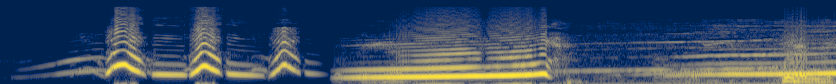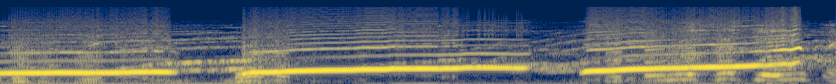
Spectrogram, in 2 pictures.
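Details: Agile gibbon (Hylobates agilis), the black-handed gibbon known locally as ungko or wau-wau, an arboreal ape: three sharp up-and-down hoots, then long, loud, rising whooping glides repeated over several seconds.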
